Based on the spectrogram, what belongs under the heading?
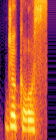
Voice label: "jocose", Indian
